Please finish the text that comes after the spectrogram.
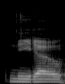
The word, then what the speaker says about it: Nitto: uh you guys always tell me how to pronounce this and i forget n-i-t-t-o neato nitto uh stem so these have a better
